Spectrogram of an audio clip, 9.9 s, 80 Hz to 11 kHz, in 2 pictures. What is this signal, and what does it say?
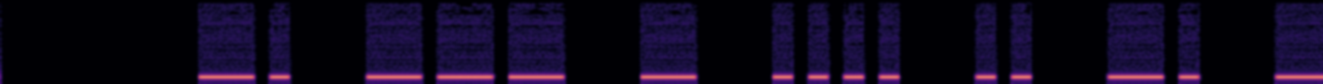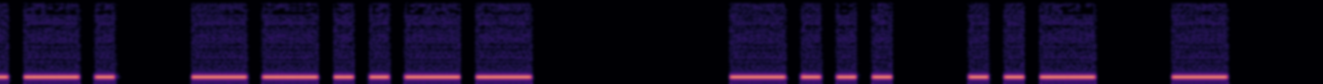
Morse code, heard as a keyed tone, about 18 wpm, spaced as for 15 wpm, 1000 Hz. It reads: NOTHING, BUT
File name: qotdfiles / 15wpm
